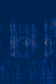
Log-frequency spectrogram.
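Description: Rapid clicking of keys on a computer keyboard as an email address is typed, two close bursts of light tapping with a short pause between, no voices.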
